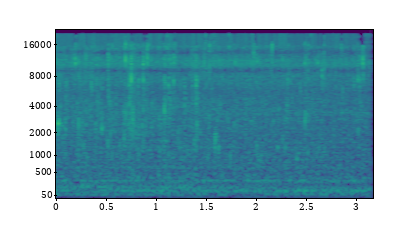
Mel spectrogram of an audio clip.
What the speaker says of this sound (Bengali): আমি এতে অল্প পরিমাণে গরম জল অ্যাড করব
